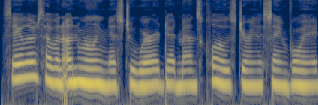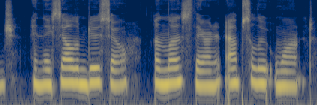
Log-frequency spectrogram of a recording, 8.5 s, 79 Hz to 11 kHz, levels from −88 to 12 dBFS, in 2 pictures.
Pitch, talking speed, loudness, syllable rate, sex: 215 Hz, 175 wpm, -14 LUFS, 4.9 syllables/s, female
